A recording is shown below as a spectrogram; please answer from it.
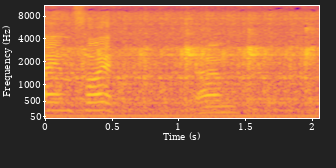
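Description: An engine idling steadily with a low, even hum, under a few brief spoken syllables.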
